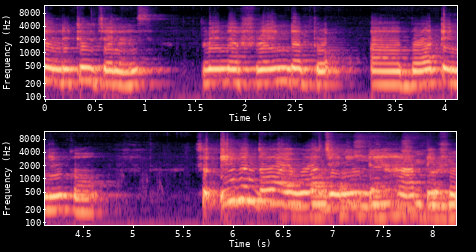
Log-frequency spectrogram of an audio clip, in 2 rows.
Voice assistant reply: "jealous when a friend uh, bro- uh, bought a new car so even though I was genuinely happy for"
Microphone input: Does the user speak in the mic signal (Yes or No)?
Yes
